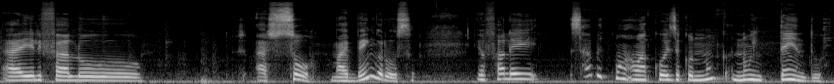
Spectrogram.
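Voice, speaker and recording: Older woman, chaplain; warm, mellow voice; lively storyteller who acts out the dialogue. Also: mid-range voice, measured pace, slight background noise. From Brazil. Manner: lively retelling that acts out both sides of conversations. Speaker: hospital chaplain. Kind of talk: podcast testimony storytelling.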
